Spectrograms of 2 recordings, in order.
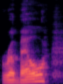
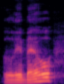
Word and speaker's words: Libere: when you're watching it it's just called rebel um but pronounced by a japanese person so it's like libel um so that's the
